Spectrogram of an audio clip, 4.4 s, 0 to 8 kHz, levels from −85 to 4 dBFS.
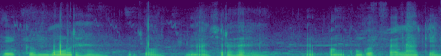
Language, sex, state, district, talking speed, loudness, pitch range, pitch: Hindi, male, Chhattisgarh, Raipur, 165 wpm, -26 LUFS, 95-105 Hz, 100 Hz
